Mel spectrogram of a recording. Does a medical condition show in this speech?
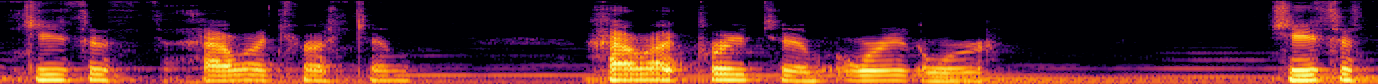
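Yes: cleft lip and palate, Goldenhar syndrome; congenital, Dogen-Harris syndrome, born without right ear, lung, thumb, missing right jawbone, asymmetrical face; breathing tube after scoliosis surgery age 11, unable to talk then.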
